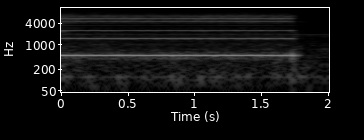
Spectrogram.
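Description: A continuous, steady electronic tone at one buzzy mid pitch, like a beeper or busy signal, that cuts off suddenly near the end.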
